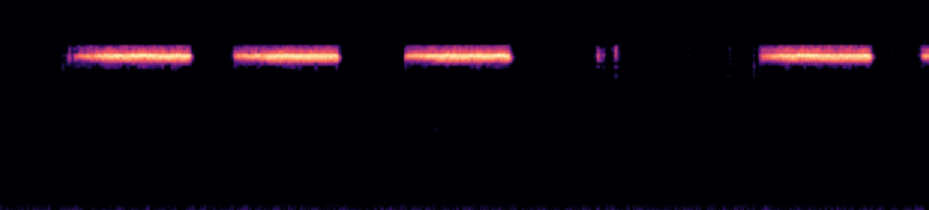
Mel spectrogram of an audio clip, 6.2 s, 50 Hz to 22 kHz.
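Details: Pale bell cricket, from a 2020 National Institute of Biological Resources recording, giving high tinkling trill bursts at an uneven pace, with longer gaps and a brief fragment between phrases, over soft background rumble.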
